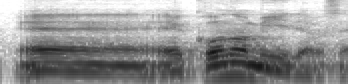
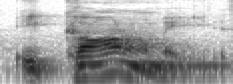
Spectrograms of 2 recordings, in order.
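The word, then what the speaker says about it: economy: エコノミーではありません。エコノミーです。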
